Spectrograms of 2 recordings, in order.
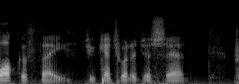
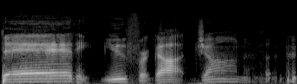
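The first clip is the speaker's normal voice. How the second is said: put-on plaintive, drawling little girl's voice, southern accent; 4 semitones higher than usual. A father retells his daughter calling from the back of the van: little girl's southern drawl. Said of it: "She actually talks like this".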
